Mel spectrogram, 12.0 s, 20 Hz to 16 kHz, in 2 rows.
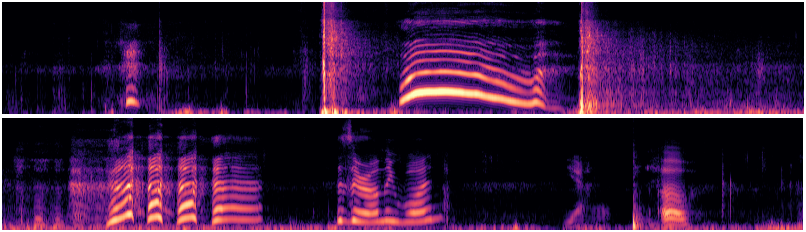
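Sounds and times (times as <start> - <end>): firework burst bang: 2.4 - 2.9, 4.3 - 6.0
firework launch bang: 2.4 - 3.0, 4.3 - 6.1
firework whistle wailing: 2.9 - 5.1
firework crackle: 4.3 - 6.7.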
